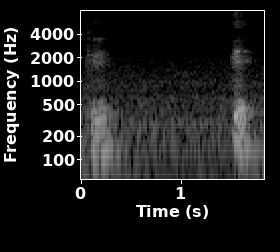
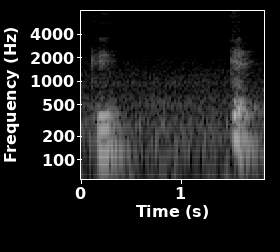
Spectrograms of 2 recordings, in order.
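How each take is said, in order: No difference in how they are said.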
